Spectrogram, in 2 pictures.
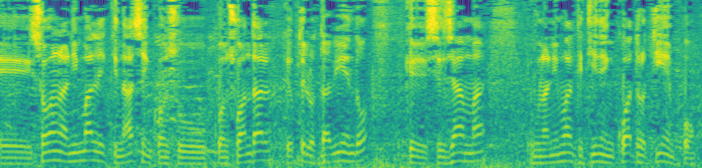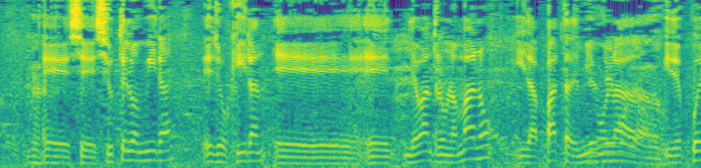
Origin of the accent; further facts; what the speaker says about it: Salta, Argentina; Nosotros en este caso venimos de Salta, que estamos a 2.000 kilómetros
